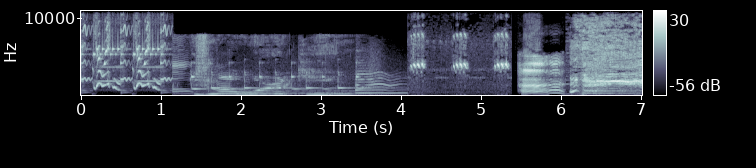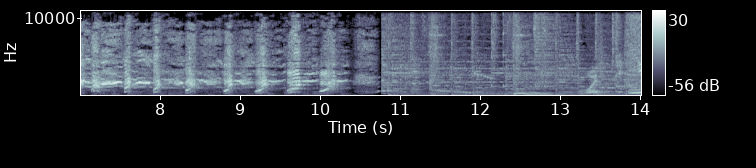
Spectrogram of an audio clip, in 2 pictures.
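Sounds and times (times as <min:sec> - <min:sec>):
short high beeps: 0:00.0 - 0:01.2
person laughing loudly: 0:06.0 - 0:10.3.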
